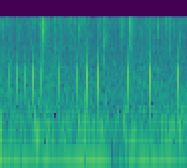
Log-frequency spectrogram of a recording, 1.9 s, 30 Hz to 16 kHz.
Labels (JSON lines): {"label": "biophony, rattle", "recorder": "SoundTrap 500"}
